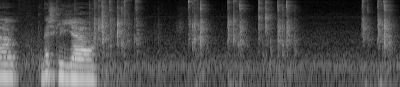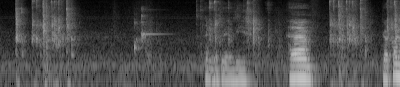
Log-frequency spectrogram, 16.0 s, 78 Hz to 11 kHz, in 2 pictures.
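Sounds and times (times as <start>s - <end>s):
typing on computer keyboard: 1.7s - 2.9s, 3.8s - 6.0s, 7.2s - 9.6s, 11.9s - 13.5s, 14.6s - 16.0s.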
